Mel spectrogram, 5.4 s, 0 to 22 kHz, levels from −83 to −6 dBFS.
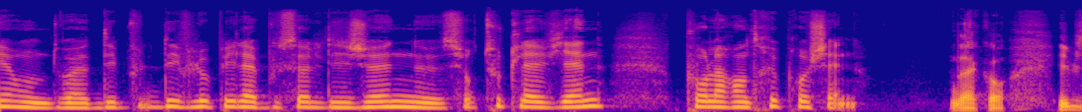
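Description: No technical faults are audible.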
